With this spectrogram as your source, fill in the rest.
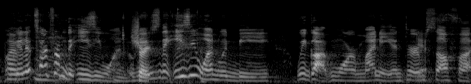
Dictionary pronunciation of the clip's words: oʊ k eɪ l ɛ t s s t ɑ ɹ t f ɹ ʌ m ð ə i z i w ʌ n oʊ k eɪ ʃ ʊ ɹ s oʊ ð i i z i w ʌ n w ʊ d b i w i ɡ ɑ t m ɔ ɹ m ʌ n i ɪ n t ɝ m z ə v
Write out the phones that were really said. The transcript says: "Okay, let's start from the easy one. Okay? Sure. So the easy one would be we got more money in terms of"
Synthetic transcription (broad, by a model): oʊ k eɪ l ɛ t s s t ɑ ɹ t f ɹ ʌ m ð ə i z i w ʌ n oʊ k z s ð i i z i w ʌ n w ʊ d b i w i ɡ ɑ t m ɔ ɹ m ʌ n i ɪ n t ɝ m s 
